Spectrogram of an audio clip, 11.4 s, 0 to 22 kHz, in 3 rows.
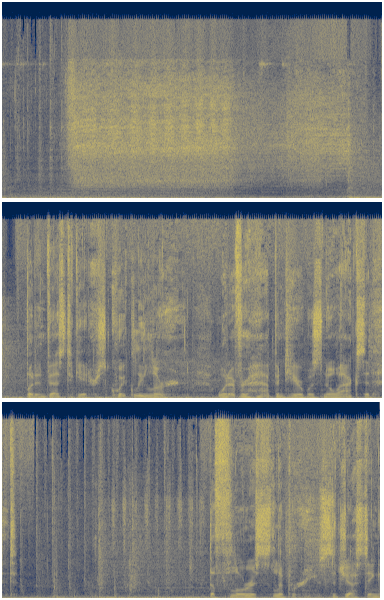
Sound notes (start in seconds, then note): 0.5 fire hose hissing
